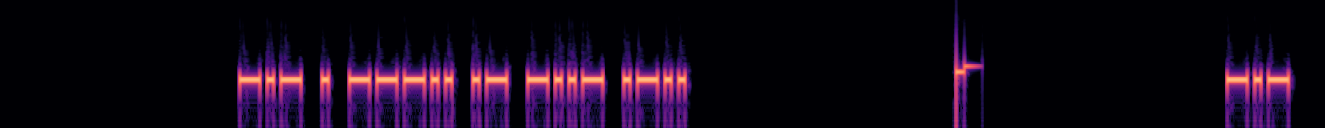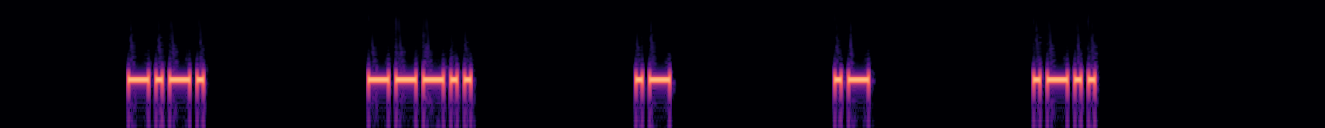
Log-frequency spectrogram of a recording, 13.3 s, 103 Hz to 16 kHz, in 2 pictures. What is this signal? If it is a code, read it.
Morse code, heard as a keyed tone, about 36 wpm, spaced as for 15 wpm, 700 Hz. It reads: KE8AXL KC8AAL
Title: USA Call Signs - 6 Characters - 8x Character Spacing - 35wpm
